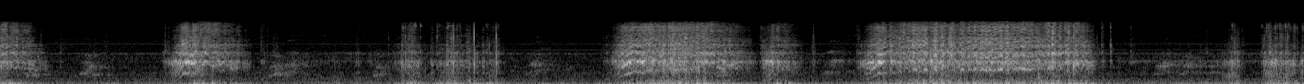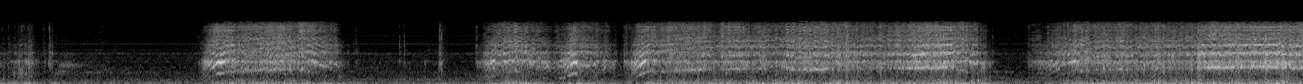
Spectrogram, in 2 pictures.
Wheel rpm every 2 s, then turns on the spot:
30, 30, 20, 80, 80, 110, 10, 40, 50, 60, 180, 130, 170.
2-6 10-14 16-18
